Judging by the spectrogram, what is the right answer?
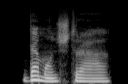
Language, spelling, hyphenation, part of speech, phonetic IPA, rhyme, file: Hungarian, demonstrál, de‧monst‧rál, verb, [ˈdɛmonʃtraːl], -aːl, Hu-demonstrál.ogg
- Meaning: 1. to demonstrate, show, display, present 2. to demonstrate (to participate in a demonstration)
